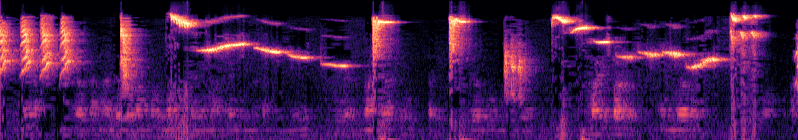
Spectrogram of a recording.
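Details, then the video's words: Snowy-browed flycatcher singing with lively, varied phrases for training other birds: rapid buzzy trills, then long gliding whistles sliding downward, sharp high notes and more descending whistled slurs. "Masteran sulingan gunung full isian || Tledekan gunung gacor || Sulgun nyuling-nyuling"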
